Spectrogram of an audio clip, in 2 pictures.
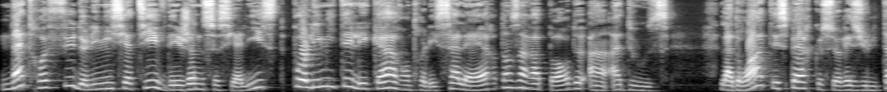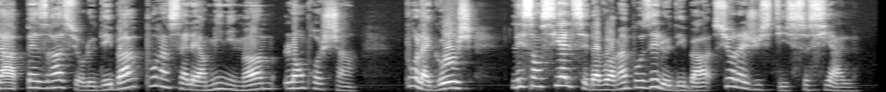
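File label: French Swiss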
